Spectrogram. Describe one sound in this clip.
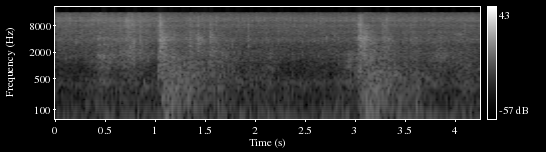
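Heavy bundles thud and swing on ropes.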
